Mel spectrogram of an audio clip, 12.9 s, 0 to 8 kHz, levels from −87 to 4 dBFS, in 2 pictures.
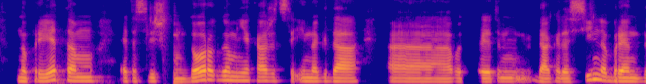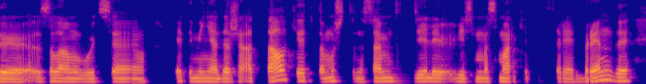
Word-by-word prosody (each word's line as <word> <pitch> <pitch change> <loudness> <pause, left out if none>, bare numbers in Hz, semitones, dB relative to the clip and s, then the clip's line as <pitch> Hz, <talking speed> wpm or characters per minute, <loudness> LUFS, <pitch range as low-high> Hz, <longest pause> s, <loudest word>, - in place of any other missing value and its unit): Но 120 -2 +1
при 120 +2 -1
этом 130 -4 +2 0.2
это 115 0 -4
слишком 115 -3 -3
дорого, 155 +5 +5
мне 140 -1 0
кажется, 130 -1 -2
иногда. 115 -1 +2 0.3
Э, 105 -2 0
вот 110 0 -5
поэтому, 115 +1 0
да, 110 -7 +1
когда 110 0 0
сильно 150 +9 +2
бренды, 115 -3 +3
э, 105 0 +2
заламывают 110 -2 0
цену, 105 -1 -2 0.2
это 115 -1 -6
меня 110 -1 0
даже 110 0 -2
отталкивает. 135 +4 +1
Потому 115 +1 -3
что 125 0 -11
на 110 - -5
самом 115 +2 -1 0.2
деле 115 -1 0
весь 110 0 -5
массмаркет 110 0 -3
повторяет 105 -2 -6
бренды, 125 +1 +1
115 Hz, 150 wpm, -24 LUFS, 110-125 Hz, 0.3 s, дорого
